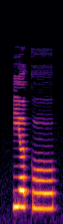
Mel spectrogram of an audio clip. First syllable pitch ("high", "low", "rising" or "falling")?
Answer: high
